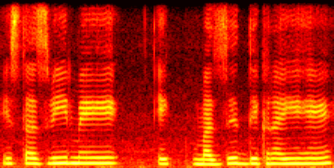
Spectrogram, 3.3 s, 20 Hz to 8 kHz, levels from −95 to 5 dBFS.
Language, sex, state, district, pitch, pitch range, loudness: Hindi, female, Madhya Pradesh, Bhopal, 245 Hz, 240-260 Hz, -12 LUFS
